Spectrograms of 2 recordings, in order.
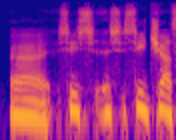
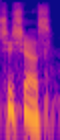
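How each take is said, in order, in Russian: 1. Первый согласный звучит ровно и чётко. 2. Первый согласный звучит шепеляво и шипяще. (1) "не произносится" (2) "произносится тоже шепеляво"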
